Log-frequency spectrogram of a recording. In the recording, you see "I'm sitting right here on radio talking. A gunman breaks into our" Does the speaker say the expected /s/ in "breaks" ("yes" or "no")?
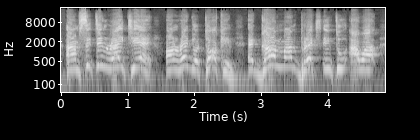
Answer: yes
